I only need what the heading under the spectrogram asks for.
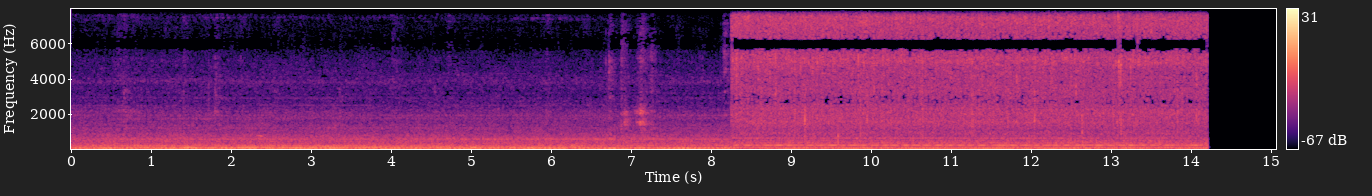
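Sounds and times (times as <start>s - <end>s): food deep-frying in oil: 8.2s - 14.2s.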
